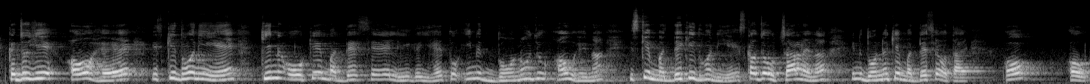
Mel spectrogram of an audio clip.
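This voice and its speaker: A man teaching an exam-prep class, explaining each point over and over, calling his students friends and slowly sounding out vowels. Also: high voice, mellow. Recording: echoey room, dull lo-fi sound.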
